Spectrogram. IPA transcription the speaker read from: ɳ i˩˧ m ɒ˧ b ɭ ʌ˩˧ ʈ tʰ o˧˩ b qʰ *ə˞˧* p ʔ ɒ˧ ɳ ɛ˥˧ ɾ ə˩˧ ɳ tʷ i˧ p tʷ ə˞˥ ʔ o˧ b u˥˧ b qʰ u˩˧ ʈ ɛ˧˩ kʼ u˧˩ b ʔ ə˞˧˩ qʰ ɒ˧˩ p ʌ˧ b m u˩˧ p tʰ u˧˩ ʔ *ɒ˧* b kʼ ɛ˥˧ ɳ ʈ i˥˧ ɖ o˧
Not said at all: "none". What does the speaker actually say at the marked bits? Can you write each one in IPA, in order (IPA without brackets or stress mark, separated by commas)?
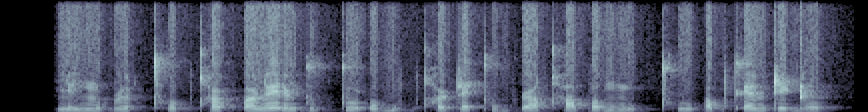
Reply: ə˞˧˩, ɒ˧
